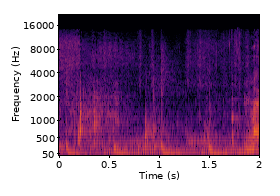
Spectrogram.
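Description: Knife chopping apple on a wooden cutting board: a handful of separate knocks of the blade on the board.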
